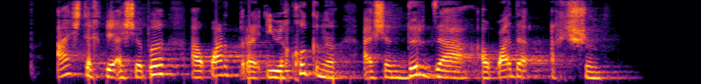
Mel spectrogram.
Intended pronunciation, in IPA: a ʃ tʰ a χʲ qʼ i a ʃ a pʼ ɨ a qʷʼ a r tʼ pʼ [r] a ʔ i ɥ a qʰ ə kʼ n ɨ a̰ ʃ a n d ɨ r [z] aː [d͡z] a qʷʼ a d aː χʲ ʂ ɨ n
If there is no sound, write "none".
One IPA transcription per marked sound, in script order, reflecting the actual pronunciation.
r, d͡z, none

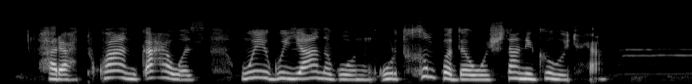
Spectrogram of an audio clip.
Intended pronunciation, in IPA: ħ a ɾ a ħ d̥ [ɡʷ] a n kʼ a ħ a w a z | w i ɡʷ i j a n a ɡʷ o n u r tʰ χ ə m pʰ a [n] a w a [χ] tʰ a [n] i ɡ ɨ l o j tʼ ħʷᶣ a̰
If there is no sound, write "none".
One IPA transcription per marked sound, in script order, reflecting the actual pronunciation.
kʷ, d, ʃ, n

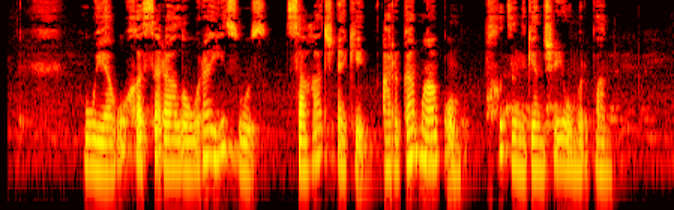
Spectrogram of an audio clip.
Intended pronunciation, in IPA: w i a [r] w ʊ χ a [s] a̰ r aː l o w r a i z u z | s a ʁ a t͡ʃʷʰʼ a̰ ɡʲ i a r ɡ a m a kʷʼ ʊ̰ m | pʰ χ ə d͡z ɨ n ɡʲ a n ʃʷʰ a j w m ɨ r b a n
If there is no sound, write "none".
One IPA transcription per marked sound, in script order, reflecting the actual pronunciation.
none, s

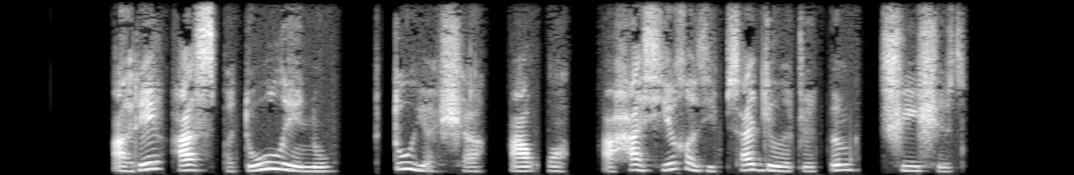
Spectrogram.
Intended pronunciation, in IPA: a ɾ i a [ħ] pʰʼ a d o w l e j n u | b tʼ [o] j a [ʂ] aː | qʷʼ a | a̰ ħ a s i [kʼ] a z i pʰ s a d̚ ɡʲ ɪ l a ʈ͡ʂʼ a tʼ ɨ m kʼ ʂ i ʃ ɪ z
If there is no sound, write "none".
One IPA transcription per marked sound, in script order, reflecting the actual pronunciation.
s, u, ʃ, qʼ

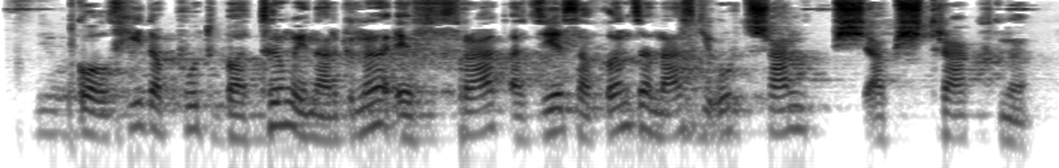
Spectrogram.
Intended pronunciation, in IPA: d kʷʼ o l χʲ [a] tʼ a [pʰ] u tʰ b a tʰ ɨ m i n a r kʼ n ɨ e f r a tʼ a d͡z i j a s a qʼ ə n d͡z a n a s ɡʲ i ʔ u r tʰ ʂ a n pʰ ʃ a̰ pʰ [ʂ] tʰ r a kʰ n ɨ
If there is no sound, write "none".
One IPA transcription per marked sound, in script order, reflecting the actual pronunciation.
i, pʰ, ʃ

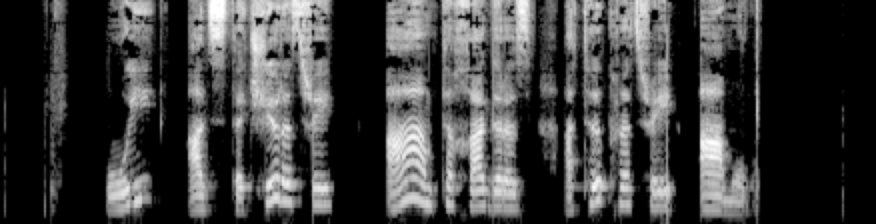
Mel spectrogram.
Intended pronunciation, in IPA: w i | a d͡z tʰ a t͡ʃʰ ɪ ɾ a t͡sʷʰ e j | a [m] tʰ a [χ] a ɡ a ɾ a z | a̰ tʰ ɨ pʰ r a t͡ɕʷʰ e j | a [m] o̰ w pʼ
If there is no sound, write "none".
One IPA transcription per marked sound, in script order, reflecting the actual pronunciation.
m, χ, m

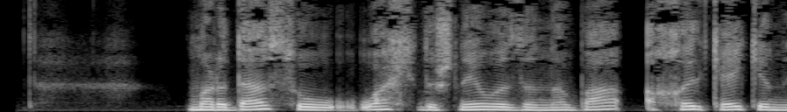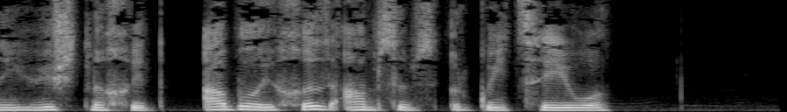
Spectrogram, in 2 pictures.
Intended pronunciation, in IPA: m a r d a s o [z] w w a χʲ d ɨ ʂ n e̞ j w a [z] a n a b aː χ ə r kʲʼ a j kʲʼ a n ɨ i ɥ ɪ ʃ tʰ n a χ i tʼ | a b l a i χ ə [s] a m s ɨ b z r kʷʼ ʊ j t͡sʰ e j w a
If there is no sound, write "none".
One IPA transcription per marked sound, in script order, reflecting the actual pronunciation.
none, z, z

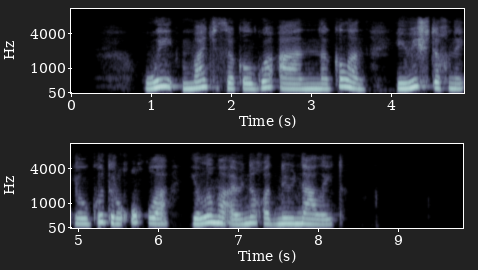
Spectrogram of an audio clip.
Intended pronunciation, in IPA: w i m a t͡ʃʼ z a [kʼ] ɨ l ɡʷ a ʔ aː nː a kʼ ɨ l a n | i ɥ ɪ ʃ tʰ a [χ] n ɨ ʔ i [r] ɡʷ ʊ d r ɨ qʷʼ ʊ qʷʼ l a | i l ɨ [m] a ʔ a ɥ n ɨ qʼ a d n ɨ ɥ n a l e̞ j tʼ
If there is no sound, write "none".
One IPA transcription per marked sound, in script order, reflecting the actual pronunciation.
kʼ, χ, l, m

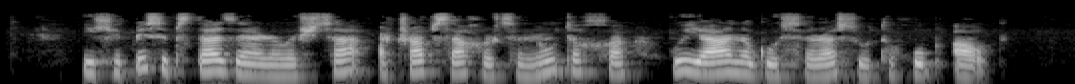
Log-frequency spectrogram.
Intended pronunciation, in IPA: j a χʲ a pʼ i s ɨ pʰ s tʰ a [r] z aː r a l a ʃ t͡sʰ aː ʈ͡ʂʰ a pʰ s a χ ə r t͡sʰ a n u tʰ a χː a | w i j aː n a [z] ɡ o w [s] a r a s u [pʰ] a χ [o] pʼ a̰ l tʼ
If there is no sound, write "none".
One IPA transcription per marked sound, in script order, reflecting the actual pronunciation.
none, none, s, tʰ, u

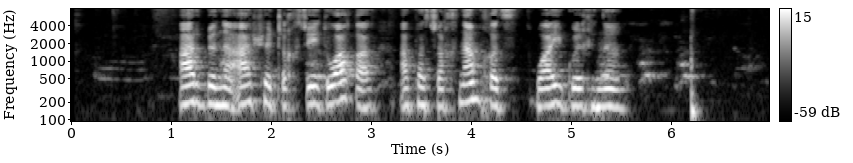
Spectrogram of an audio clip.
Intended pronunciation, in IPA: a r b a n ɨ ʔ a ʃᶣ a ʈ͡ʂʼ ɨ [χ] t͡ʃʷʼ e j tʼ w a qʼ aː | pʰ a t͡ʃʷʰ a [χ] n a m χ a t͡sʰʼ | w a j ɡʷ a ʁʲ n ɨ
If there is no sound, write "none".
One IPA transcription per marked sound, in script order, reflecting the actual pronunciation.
χ, χ

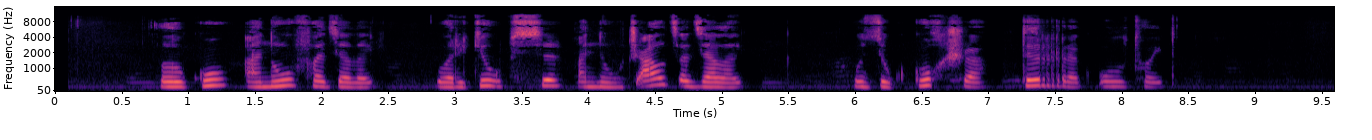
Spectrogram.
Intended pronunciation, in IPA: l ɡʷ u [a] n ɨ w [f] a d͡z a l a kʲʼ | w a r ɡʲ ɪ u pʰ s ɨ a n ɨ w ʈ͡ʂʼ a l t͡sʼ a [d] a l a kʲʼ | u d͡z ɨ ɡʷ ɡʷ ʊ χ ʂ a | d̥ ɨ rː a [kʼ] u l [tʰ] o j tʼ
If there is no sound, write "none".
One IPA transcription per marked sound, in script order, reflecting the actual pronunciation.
a, f, d͡z, kʼ, tʰ

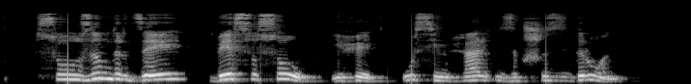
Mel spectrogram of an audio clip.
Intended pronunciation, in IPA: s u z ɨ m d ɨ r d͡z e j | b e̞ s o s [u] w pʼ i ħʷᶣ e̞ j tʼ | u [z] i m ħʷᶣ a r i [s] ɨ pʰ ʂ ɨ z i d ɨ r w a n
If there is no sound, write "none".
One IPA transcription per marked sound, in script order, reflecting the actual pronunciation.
o, s, z

